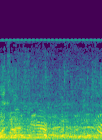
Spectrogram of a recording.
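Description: Indistinct chatter of several people talking over one another, the voices of spectators and players at a soccer game.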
